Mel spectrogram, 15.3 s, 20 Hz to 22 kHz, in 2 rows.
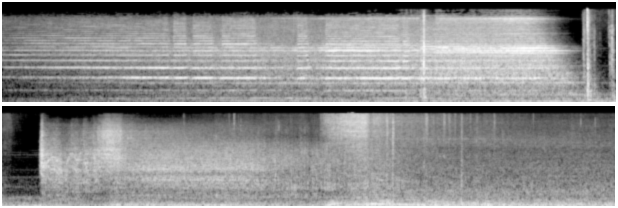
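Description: A car engine hums steadily while driving at 7 in the morning on the way to Isla Paulino, an island southeast of Buenos Aires, Argentina. A continuous low road rumble runs throughout, with a sustained horn-like tonal drone over it during the first half before fading to plain engine noise.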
